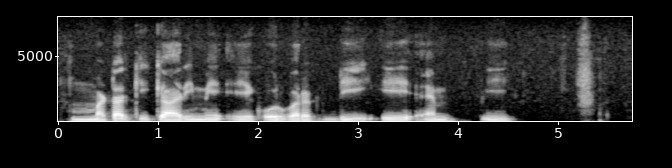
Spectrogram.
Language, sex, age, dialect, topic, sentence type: Hindi, male, 41-45, Garhwali, agriculture, question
